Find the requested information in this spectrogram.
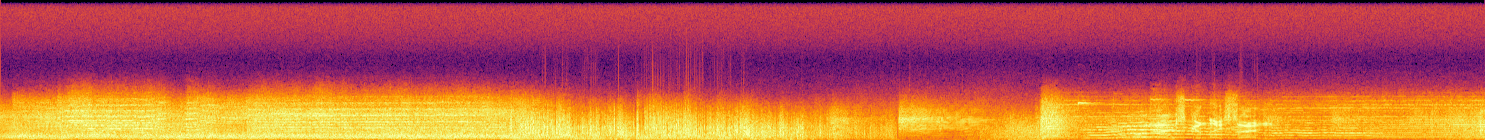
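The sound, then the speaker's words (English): Cartoon sound effect of ground-to-air missiles launching: a loud, sustained rushing roar that lasts several seconds and then thins out, followed by wavering high whistling tones. “Okay, I'm launching ground-to-air missiles.”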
